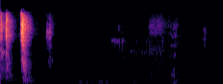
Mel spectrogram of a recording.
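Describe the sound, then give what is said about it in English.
An office door shuts: two quick, sharp knocks of wood and latch, then a softer click or two as it settles. No one speaks. “I'm going to close the door, and they're going to stay out.”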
